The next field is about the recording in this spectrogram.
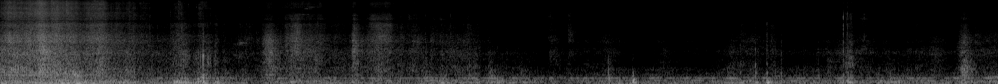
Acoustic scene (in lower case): elevator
